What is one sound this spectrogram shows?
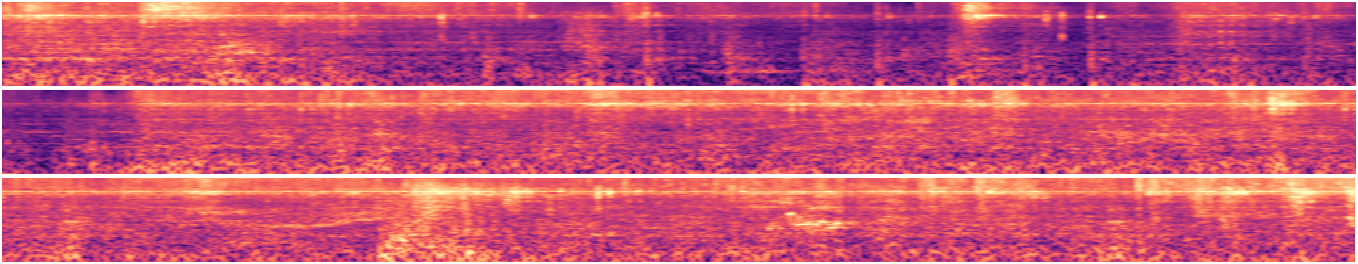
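Fire roars in bursts of flame.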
